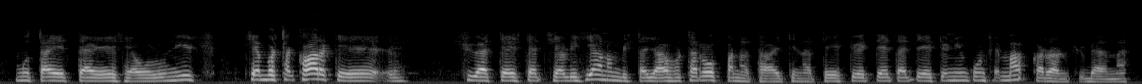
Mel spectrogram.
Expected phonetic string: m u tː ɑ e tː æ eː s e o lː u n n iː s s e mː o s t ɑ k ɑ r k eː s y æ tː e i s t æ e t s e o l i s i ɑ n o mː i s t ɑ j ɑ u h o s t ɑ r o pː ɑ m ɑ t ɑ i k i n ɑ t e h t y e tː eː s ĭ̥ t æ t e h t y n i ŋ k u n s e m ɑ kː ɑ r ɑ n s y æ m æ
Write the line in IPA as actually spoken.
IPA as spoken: m u tː ɑ e tː æ eː s e o lː u n n iː s s e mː o s t ɑ k ɑ r k eː s y æ tː e i s t æ e t s e o l i h i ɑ n o mː i s t ɑ j ɑ u h o s t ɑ r o pː ɑ n ɑ t ɑ i k i n ɑ t e h t y e tː eː s ĭ̥ t æ t e h t y n i ŋ k u n s e m ɑ kː ɑ r ɑ n s y æ m æ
